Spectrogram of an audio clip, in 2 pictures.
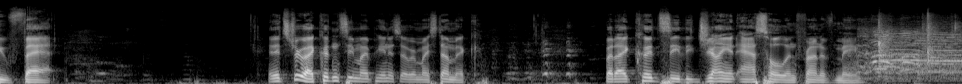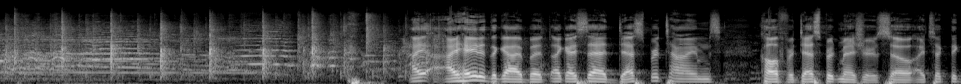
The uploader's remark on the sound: The final in the trinity of shows we recorded in Los Angeles is now comin atcha live. It was an absolute privilege and joy doing a show at the Nerdist Showroom at Meltdown Comics.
